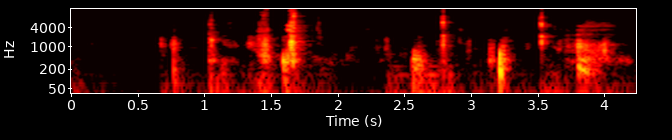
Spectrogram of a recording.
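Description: Close-miked chewing of soft amala in tomato sauce, in irregular short bursts with brief pauses between.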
